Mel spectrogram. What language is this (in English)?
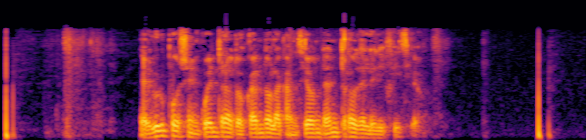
Spanish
